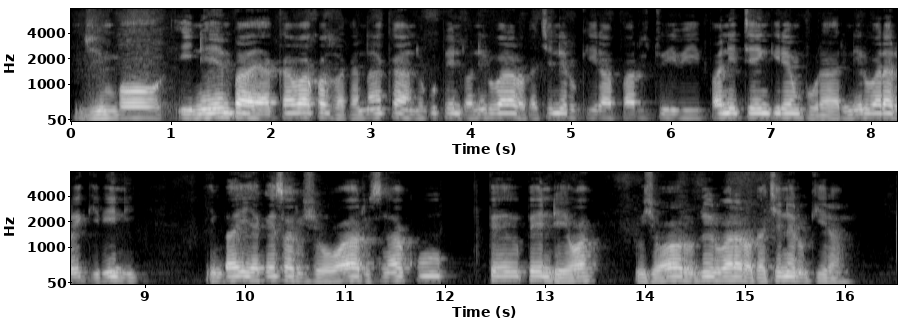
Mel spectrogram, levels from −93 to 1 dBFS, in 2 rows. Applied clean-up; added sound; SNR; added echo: none; none; none; none.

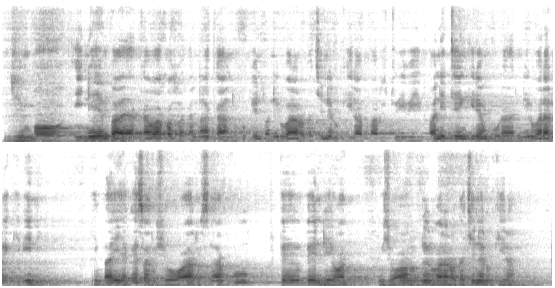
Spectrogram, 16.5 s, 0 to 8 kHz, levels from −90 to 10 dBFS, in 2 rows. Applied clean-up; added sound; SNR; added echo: none; none; none; reverberation time 1.5 s.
